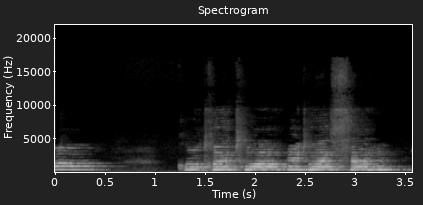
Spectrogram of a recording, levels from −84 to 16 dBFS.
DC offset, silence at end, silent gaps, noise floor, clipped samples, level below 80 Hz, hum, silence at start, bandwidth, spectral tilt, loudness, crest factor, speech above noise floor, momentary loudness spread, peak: under 0.1%; 0 s; none; -53 dBFS; under 0.1%; -64 dBFS; none; 0 s; 15.5 kHz; -1.5 dB/octave; -17 LUFS; 14 dB; 37 dB; 8 LU; -4 dBFS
